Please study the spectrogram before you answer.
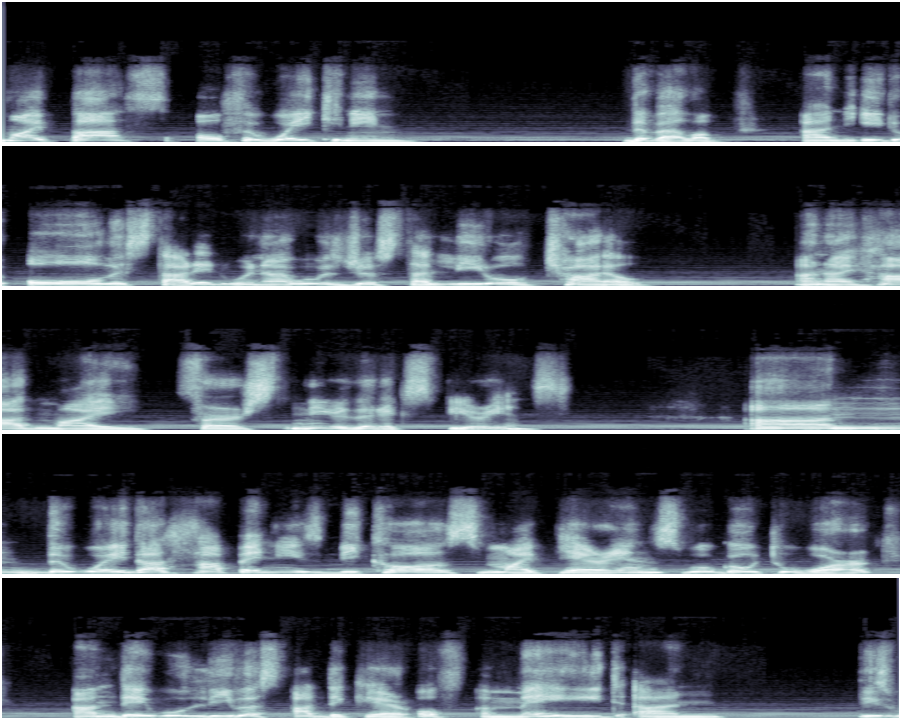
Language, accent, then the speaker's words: English; Bogotá, Colombia; I'm from Colombia, I come from hot weather country, but Bogota is very high up in the Andes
